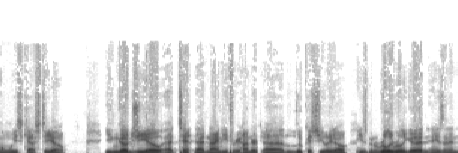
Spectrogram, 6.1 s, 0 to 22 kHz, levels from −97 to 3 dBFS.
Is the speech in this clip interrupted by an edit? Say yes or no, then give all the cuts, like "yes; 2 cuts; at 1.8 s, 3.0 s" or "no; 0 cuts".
yes; 2 cuts; at 3.4 s, 4.8 s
